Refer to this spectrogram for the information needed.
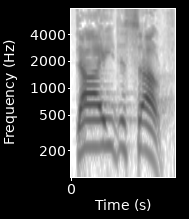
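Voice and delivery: high, loud preaching cry of the phrase; forceful shout. Real, not acted. Preacher hammers the point home to the congregation, shouting. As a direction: drive it home at full voice.

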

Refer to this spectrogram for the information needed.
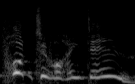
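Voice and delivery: high, loud imitated tearful plea; mock a drawn-out, crying question. Andy tearfully asking the preacher what to do, imitated crying. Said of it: "and he's crying".

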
